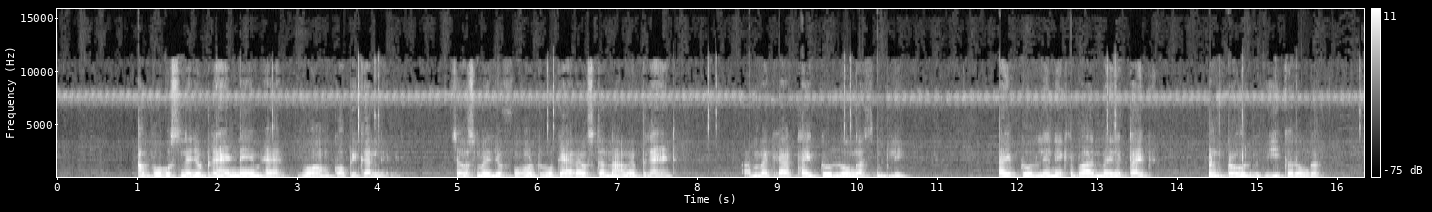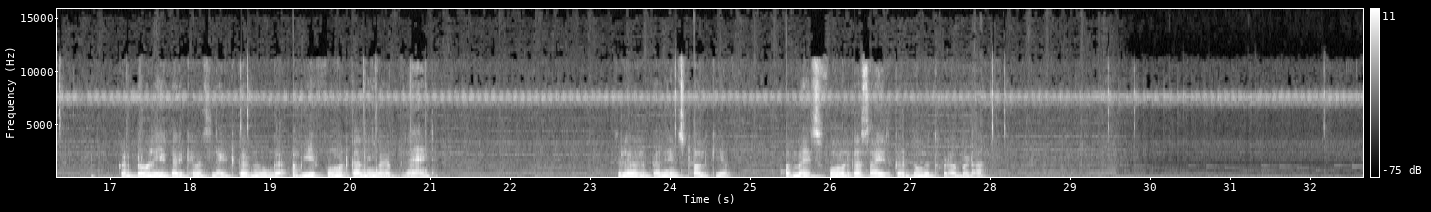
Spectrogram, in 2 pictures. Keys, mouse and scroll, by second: 2.5-3.8 drag, 3.8 right click, 4.6 click, 8.7-9.6 scroll down 1, 9.6 click, 12.9 click, 15.0 ctrl+v, 16.1 click, 17.0 ctrl+a, 18.4 click, 19.4-21.2 typing, 23.8 click, 27.7-32.6 drag.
